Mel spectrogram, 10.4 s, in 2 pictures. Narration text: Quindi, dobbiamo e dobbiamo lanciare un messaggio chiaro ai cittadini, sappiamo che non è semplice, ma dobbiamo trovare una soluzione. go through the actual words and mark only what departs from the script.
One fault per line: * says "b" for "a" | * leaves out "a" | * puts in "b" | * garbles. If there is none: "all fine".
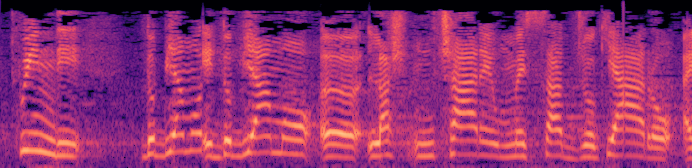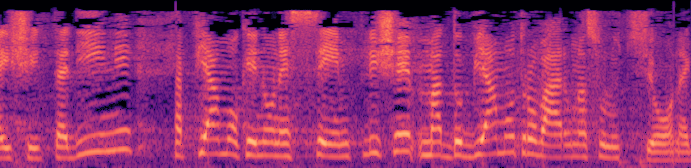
all fine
